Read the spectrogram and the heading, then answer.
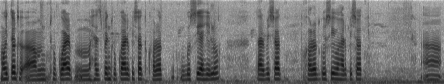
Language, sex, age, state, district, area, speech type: Assamese, female, 30-45, Assam, Barpeta, rural, spontaneous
